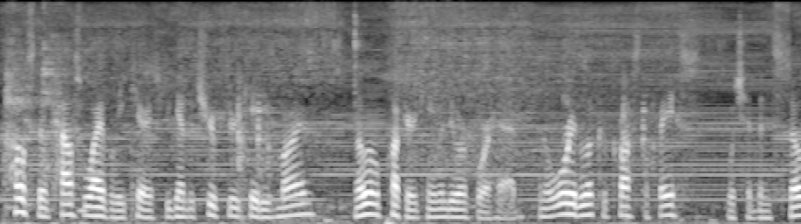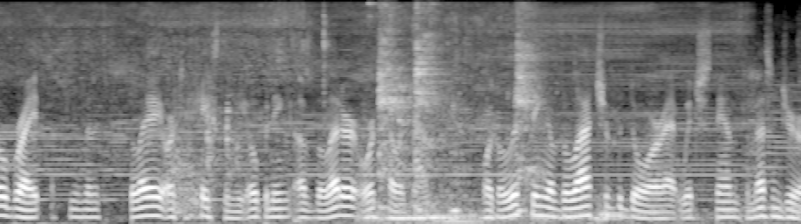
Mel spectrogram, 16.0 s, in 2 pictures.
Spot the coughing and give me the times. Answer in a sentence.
You can hear the coughing from 0.1 to 1.1 s and from 11.8 to 13.5 s.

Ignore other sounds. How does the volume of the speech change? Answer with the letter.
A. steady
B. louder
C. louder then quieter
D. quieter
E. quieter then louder
A.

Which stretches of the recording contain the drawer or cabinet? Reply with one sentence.
You can hear the drawer or cabinet from 9.7 to 10.3 s.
